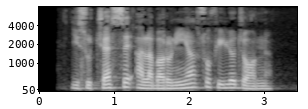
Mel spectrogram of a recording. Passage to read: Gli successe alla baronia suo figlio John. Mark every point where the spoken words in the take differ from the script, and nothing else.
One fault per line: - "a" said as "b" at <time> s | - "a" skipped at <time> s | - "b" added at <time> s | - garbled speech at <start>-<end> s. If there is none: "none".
none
